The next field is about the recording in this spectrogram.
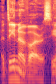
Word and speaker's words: adenovirus: Mark says, I'm not sure about the mRNA, but the AZ vaccine uses a vector, a modified chimpanzee endenovirus. – Adenovirus. Yeah, I think it's pronounced adenovirus.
